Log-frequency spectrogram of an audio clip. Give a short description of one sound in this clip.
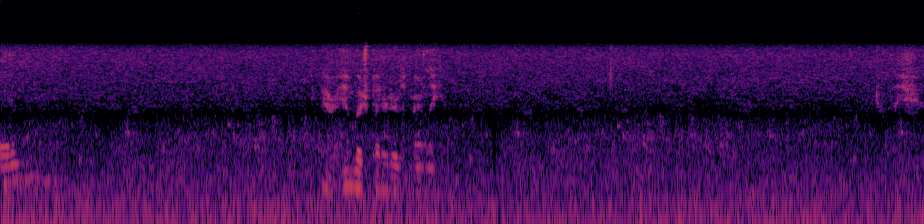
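Deep water rumbles steadily all around.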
